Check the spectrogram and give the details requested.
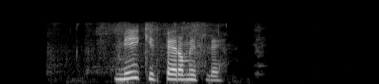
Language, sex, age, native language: Icelandic, female, 30-39, Icelandic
